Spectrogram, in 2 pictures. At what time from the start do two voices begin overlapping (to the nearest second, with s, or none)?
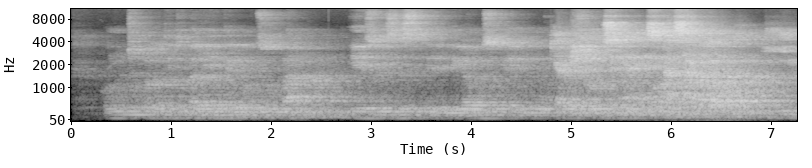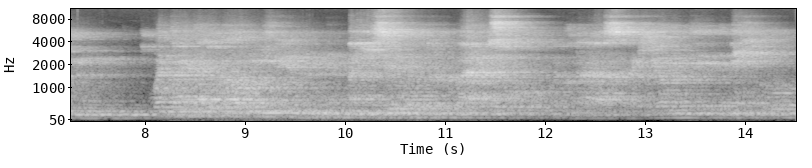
5 s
